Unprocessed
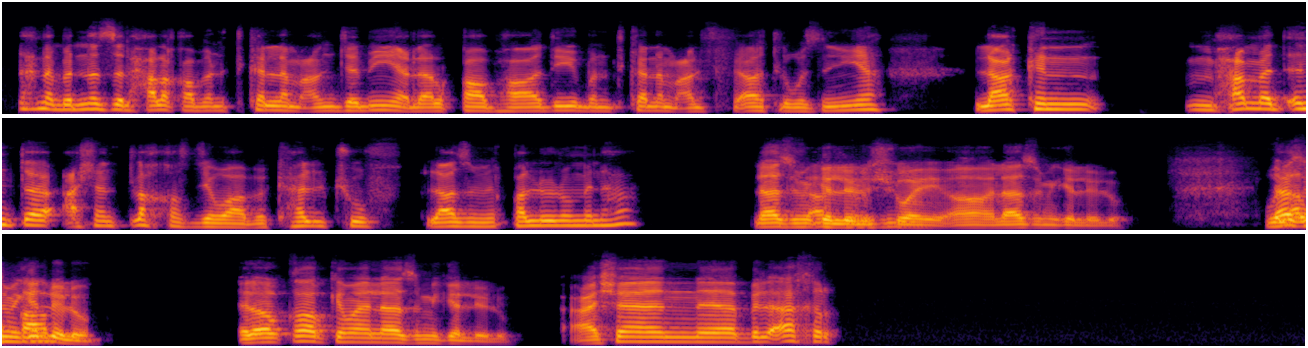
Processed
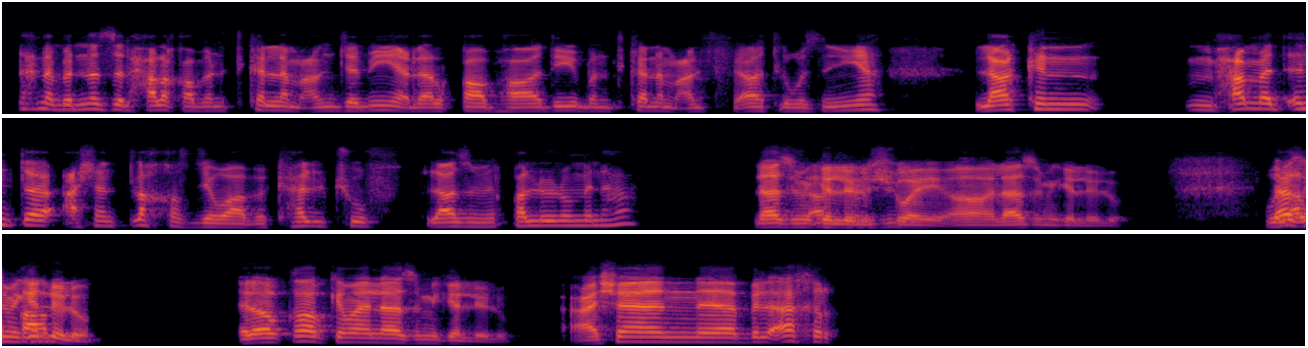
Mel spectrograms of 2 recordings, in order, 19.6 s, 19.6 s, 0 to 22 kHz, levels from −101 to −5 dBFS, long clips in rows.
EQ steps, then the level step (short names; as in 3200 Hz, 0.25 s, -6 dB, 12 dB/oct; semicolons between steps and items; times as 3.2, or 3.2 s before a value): LPF 3800 Hz 24 dB/oct; differentiator; +3.5 dB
